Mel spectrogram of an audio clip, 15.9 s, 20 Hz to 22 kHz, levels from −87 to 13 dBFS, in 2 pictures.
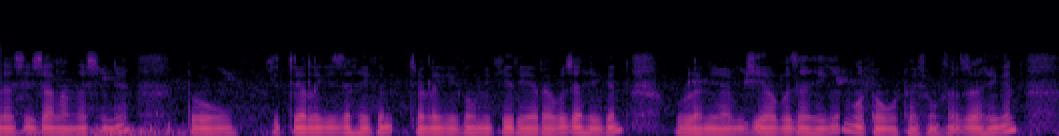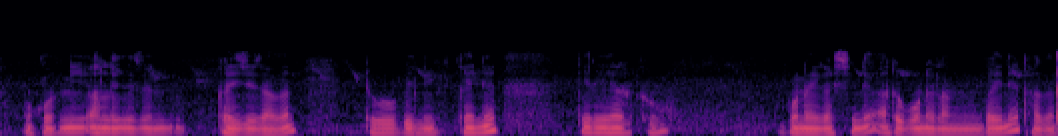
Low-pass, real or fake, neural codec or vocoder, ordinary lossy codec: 5.4 kHz; real; none; none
